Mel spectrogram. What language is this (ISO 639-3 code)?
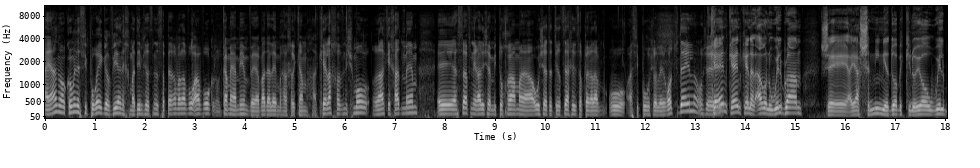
heb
